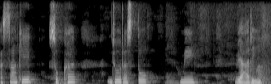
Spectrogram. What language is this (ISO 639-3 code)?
snd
